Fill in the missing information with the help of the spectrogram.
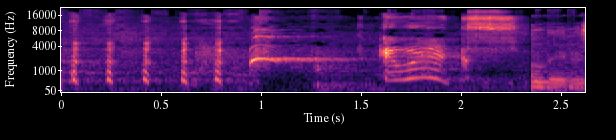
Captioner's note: whistle sounds; giggles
